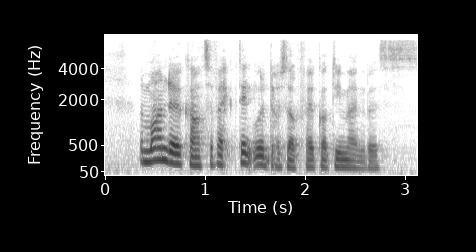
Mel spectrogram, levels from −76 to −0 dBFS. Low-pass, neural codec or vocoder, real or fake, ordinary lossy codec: 7.2 kHz; codec, 16 kHz in and 24 kHz out, 0.6 kbps, FocalCodec, streaming, 4096 codes; fake; none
